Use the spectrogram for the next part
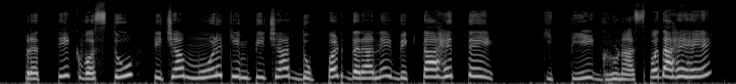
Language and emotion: Marathi, disgusted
